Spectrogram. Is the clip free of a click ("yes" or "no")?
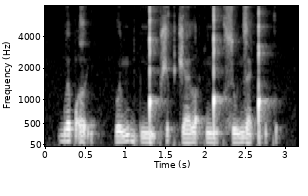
no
